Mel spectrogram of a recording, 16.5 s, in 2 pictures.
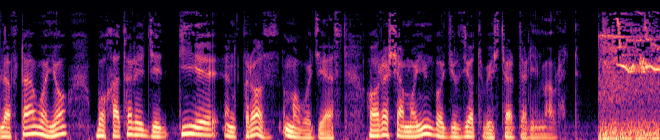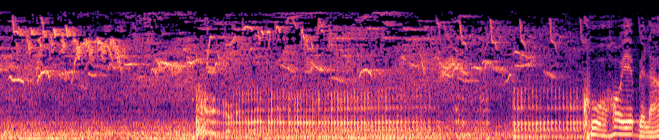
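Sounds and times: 
speech: 0:00.0 - 0:08.5, 0:15.6 - 0:16.4
many birds chirping: 0:07.5 - 0:16.4
deeper animal-like growl: 0:10.7 - 0:16.2.

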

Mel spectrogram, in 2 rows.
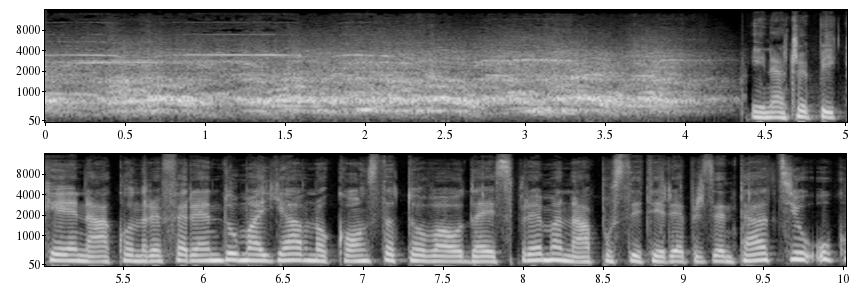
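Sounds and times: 
Spain fans shouting insults at a training camp: 0:00.0 - 0:04.4
speech: 0:04.4 - 0:10.0.

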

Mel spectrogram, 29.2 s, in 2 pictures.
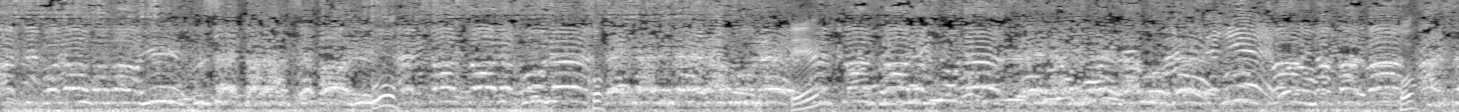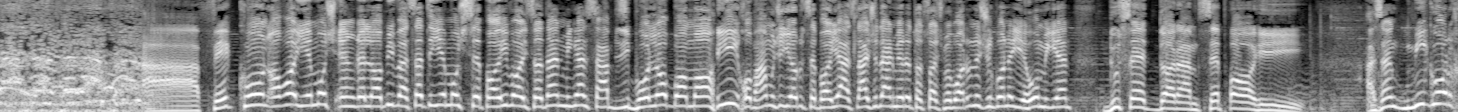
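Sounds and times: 
crowd chanting political slogans: 0:00.0 - 0:16.2
speech: 0:16.1 - 0:29.1.

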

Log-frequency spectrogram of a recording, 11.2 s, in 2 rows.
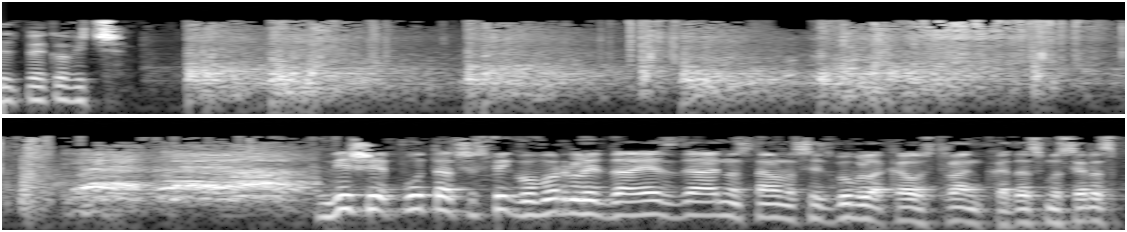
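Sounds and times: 
speech: 0:00.0 - 0:01.8, 0:07.2 - 0:11.2
fireworks crackling and popping at an election victory celebration: 0:00.7 - 0:06.0
crowd cheering and chanting at SDA party headquarters: 0:05.8 - 0:07.2.

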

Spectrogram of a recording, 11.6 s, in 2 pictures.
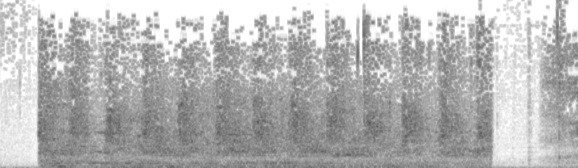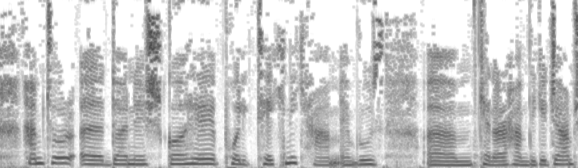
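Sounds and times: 
students on a university campus clapping rhythmically: 0:00.4 - 0:05.0
speech: 0:06.1 - 0:11.5.

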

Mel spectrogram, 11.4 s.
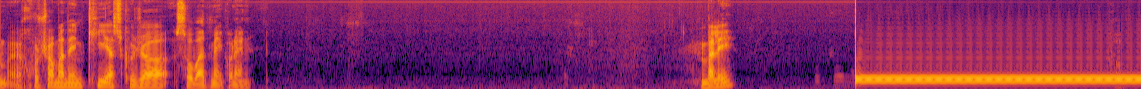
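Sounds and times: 
speech: 0:00.0 - 0:02.6, 0:07.0 - 0:07.4
telephone line tone after a dropped call: 0:08.6 - 0:11.4.

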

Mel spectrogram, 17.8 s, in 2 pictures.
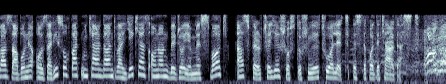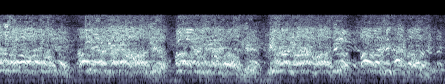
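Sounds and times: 
speech: 0:00.0 - 0:08.9
protest crowd in Tabriz chanting in unison against the Fitil program: 0:06.8 - 0:17.8.

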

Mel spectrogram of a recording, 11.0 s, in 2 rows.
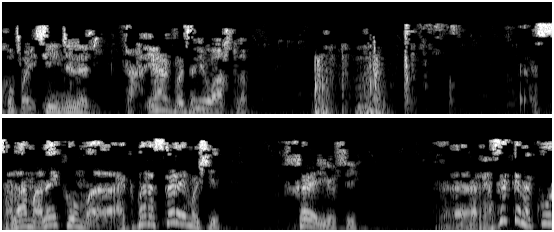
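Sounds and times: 
speech: 0:00.0 - 0:03.8, 0:05.3 - 0:09.2, 0:09.8 - 0:10.9
someone banging on a door: 0:03.1 - 0:04.2.

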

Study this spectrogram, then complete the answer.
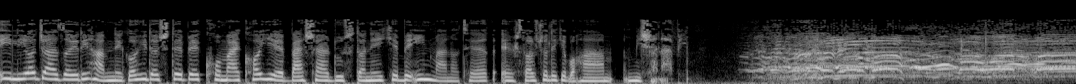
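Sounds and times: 
speech: 0:00.0 - 0:07.0
crowd cheering after rescue of a teenager from rubble in Jindires: 0:07.4 - 0:10.7.

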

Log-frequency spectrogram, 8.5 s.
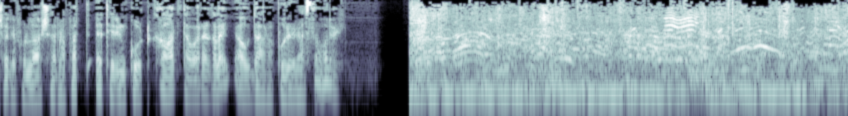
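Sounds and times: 
speech: 0:00.0 - 0:07.3
hubbub of fairgoers at an Eid fair in Tarinkot, Afghanistan: 0:04.1 - 0:08.4.

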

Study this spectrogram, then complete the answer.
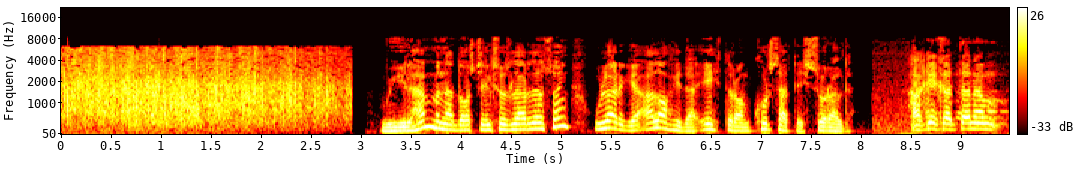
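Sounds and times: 
audience applause honoring foreign guests at an official gathering: 0:00.0 - 0:03.0
speech: 0:03.2 - 0:09.4.

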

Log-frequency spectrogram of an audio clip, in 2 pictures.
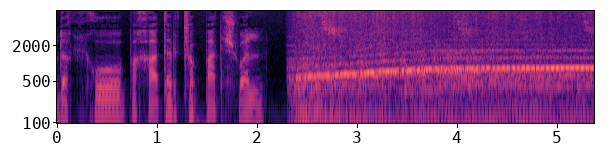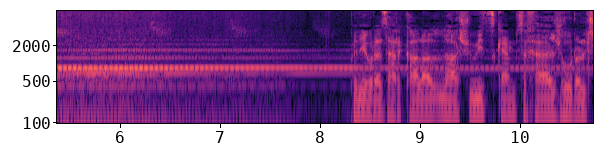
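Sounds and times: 
speech: 0:00.0 - 0:02.8, 0:08.3 - 0:10.7
low rumble: 0:02.3 - 0:08.7
remembrance alarm siren wailing across Jerusalem: 0:02.3 - 0:10.7.

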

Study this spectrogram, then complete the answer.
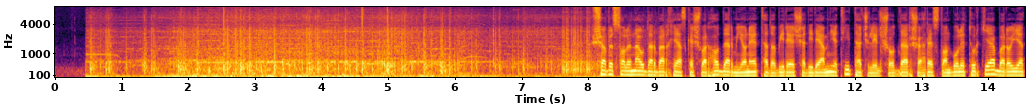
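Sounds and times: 
fireworks exploding at New Year celebrations: 0:00.4 - 0:09.4
speech: 0:08.2 - 0:14.5.

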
